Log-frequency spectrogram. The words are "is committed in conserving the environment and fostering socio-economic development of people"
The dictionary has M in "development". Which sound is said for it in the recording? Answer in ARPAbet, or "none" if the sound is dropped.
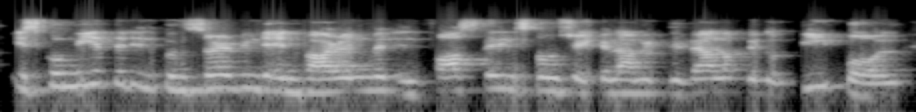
M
